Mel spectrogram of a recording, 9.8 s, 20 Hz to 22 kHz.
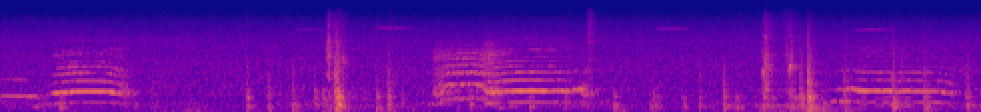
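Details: Goat kids, the offspring of Koharu and Okayu, playing in two teams in the exercise yard at a handmade goat farm in Japan, 13 June 2023; several high, harmonic wavering bleats with clattering and thumping between calls.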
